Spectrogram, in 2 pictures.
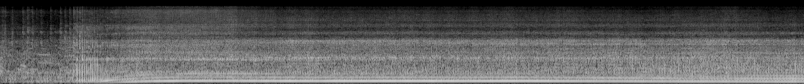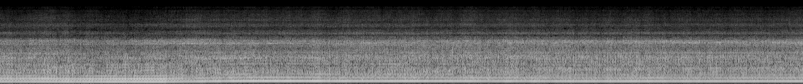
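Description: A petrol pump engine starts with a roar and runs loudly, its pitch dropping and rising again.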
